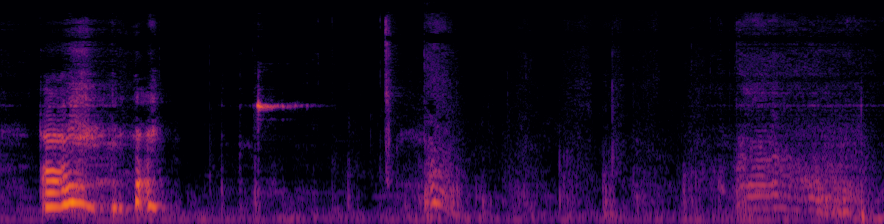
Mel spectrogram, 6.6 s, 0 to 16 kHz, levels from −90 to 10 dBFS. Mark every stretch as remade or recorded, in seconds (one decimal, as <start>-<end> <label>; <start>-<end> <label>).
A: 0.0-0.9 remade; 0.9-1.6 recorded; 1.6-2.5 remade; 2.5-5.3 recorded; 5.3-6.6 remade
